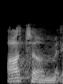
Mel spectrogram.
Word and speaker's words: Atum: Ptah, that's spelled P-T-A-H. Ptah, in the Egyptians' minds, created the moon and the sun and the earth. Atum, A-T-U-M, the sun god, was also in control of the sun.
